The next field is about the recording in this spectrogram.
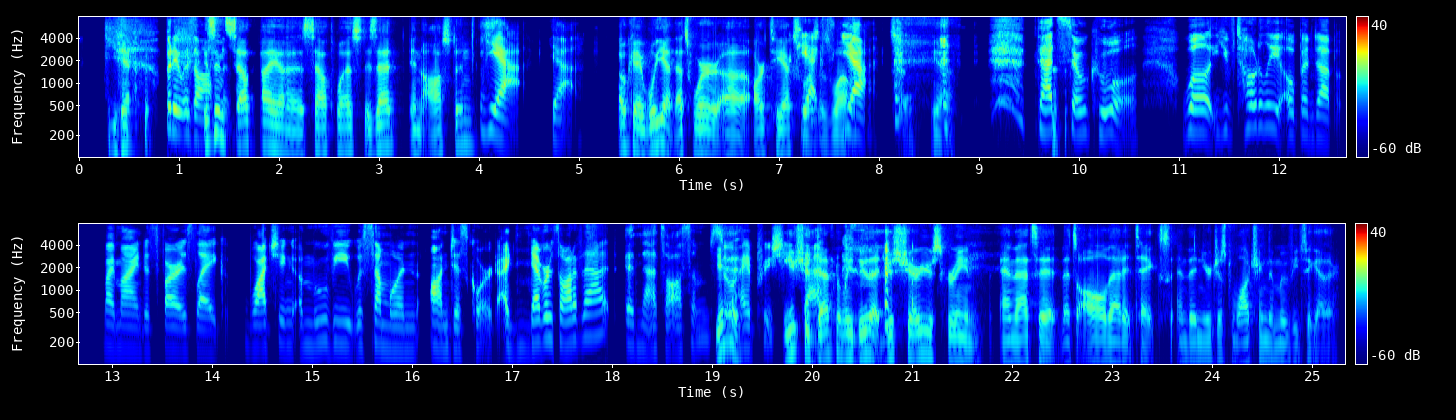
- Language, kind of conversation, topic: English, unstructured, How do your traditions adapt in the digital age while keeping connection and meaning alive?
- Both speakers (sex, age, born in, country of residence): female, 50-54, United States, United States; male, 30-34, United States, United States
- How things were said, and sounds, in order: laughing while speaking: "Yeah"; chuckle; chuckle; laugh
